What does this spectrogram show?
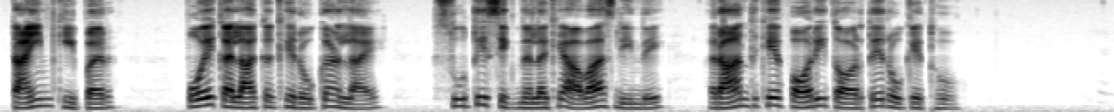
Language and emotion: Sindhi, neutral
